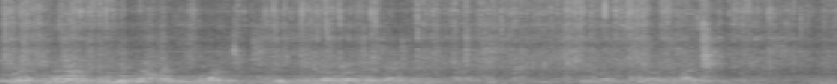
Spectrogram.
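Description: Several men and women talk over each other nearby.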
